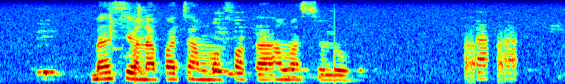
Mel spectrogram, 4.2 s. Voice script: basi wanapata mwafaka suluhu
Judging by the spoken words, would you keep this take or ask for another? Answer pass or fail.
fail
